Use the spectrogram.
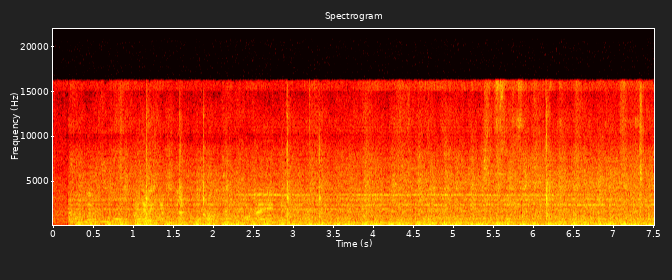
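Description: Howrah Barbil Jan Shatabdi Express running near Jhargram, heard from inside a coach as a steady rumbling roar with rhythmic clicks of the wheels over rail joints, and a voice speaking under the noise.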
